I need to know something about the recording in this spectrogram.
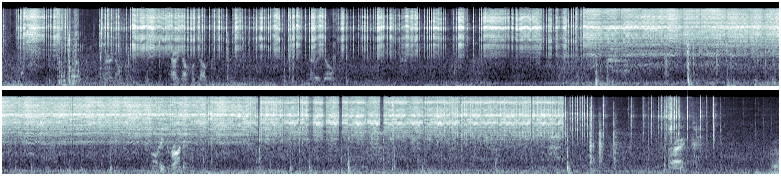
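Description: Trolling reel drag clicking rapidly, then buzzing steadily for about fifteen seconds, then clicking again near the end: a hooked fish taking line off the reel.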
